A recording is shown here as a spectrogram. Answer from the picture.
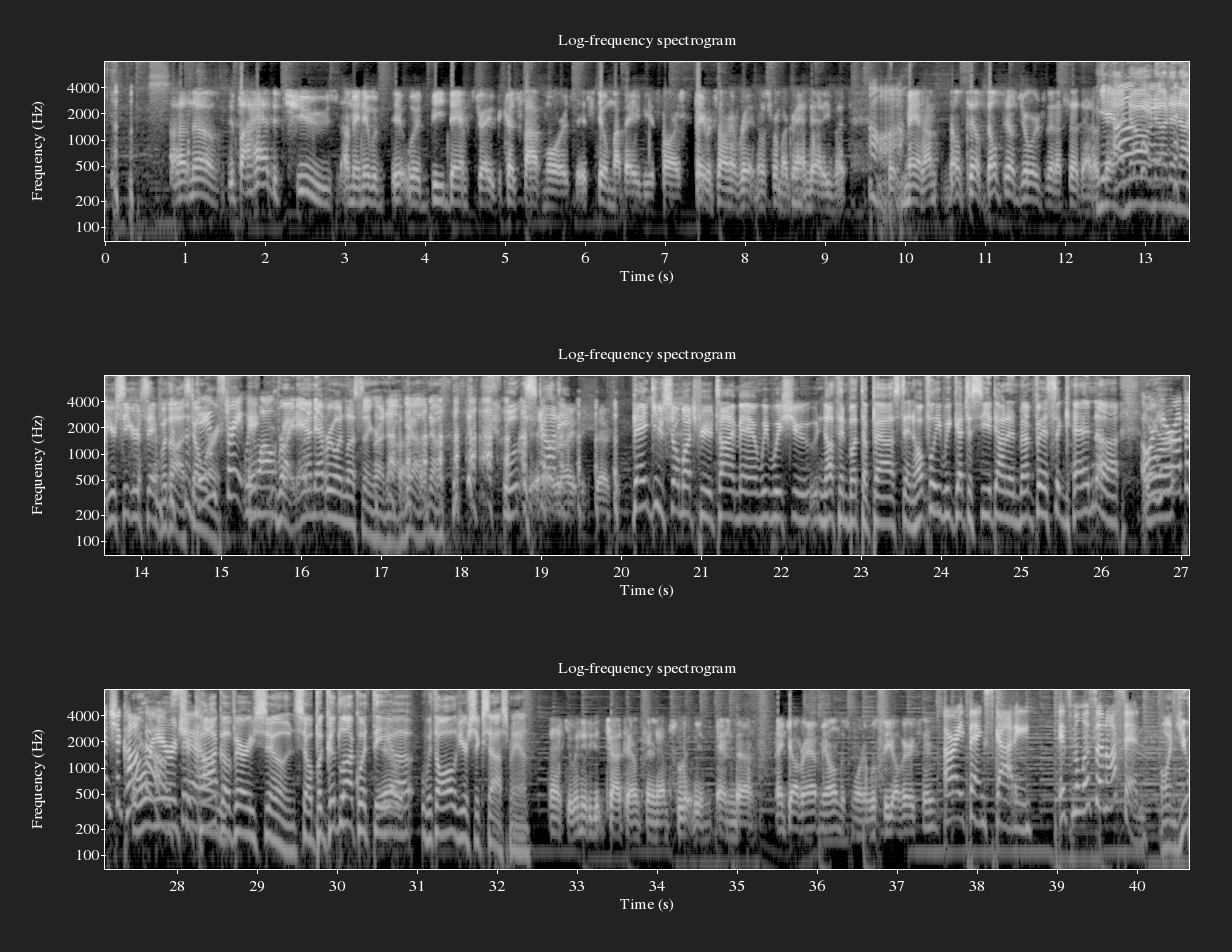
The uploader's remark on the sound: called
